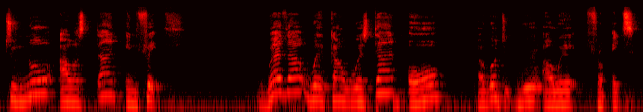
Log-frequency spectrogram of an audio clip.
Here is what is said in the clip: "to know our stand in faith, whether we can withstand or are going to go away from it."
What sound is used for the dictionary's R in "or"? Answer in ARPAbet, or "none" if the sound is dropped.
W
